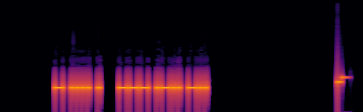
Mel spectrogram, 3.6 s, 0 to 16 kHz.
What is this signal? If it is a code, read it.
Morse code, heard as a keyed tone, about 44 wpm, 700 Hz. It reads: THE OLD
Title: Sets of 2 Words 45wpm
